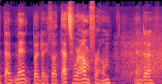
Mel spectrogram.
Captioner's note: laughter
